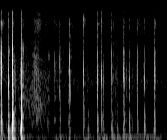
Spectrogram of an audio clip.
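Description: Computer keyboard typing: a quick run of keystrokes, a few louder ones at the start, then lighter, closely spaced clicks.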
